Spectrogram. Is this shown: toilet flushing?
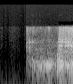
yes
